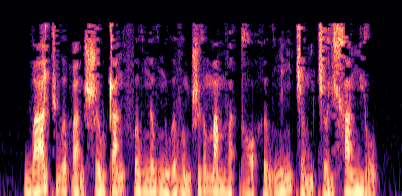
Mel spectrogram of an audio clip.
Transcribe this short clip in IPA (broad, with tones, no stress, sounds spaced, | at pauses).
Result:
w aː˧˥ c u˧ ə̯ ɓ a˨˩˨ n ʂ ə˨˩˦ w ʈ a˧˥ n f ə˧ w n ə˧ w n u˨˩˦ ə̯ v ə˨˩˨ m ʂ ɨ˧˥ ə̯ m a˧ m v a˨˩ t̚ ɣ ɔ˨˩˦ h əː˨˩˨ w n i˧˥ ŋ c ə˨˩˨ m c ə˨˩˦ j x a˧ ŋ j o˨˩ p̚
